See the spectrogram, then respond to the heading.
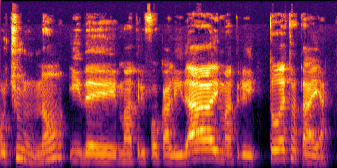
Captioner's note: speaking spanish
